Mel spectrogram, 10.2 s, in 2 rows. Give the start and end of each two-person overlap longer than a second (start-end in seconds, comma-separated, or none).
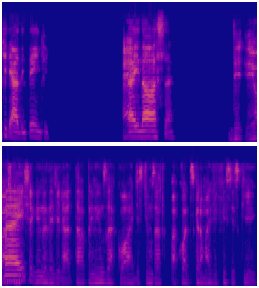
none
